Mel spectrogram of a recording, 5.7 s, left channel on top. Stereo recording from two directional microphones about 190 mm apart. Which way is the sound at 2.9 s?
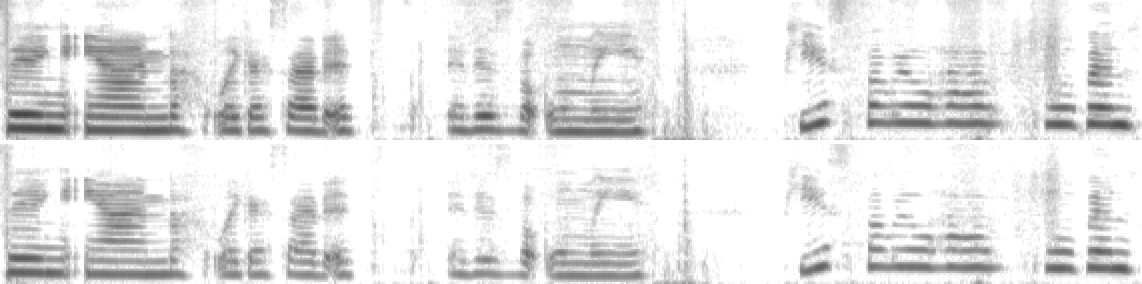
40° left (ahead or behind).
